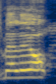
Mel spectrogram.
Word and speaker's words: Melio: Right pronunciation of the name is Melio. Melio.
